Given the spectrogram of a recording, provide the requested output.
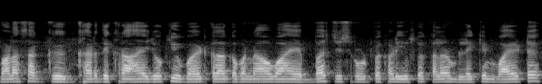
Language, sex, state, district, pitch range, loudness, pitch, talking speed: Hindi, male, Chhattisgarh, Korba, 125-135 Hz, -17 LUFS, 130 Hz, 275 wpm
